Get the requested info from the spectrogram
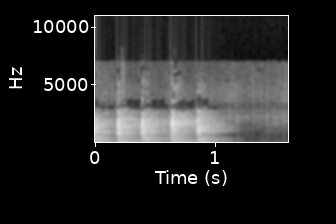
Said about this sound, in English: Pounding on the door isn't going to do any good either. Whoever's in there evidently doesn't want callers today.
